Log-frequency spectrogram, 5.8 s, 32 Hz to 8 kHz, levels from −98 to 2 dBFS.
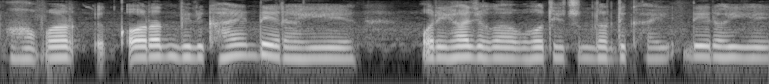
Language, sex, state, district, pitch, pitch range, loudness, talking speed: Hindi, female, Bihar, Saran, 185 Hz, 175-190 Hz, -21 LUFS, 200 wpm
